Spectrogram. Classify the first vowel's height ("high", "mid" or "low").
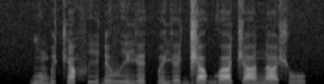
high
